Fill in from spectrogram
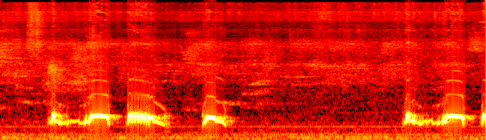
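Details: Spotted dove decoy in the giọng đồng voice, calling to draw in wild doves: a run of soft, low coos with rising-falling shape, a pause of nearly two seconds, then the coos resume.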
